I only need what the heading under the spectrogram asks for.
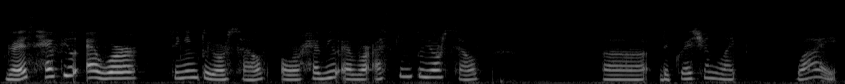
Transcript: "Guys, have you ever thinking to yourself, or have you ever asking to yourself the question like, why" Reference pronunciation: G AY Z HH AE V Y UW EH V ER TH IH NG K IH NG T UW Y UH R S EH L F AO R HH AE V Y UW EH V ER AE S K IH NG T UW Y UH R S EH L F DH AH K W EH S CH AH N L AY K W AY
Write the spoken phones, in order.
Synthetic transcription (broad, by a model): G AY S HH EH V Y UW EH V ER S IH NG IH NG T UW Y UH R S EH L F AO R HH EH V Y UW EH V ER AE S K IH NG T UW Y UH R S EH L F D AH K W EH S CH AH N L AY K W AY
